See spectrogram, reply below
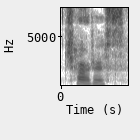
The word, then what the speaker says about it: Chartres: I always forget how to say this. Chartres Street? – Chartres, yeah. – Yeah. – It's like Chartres.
